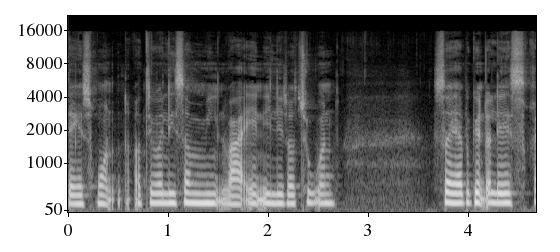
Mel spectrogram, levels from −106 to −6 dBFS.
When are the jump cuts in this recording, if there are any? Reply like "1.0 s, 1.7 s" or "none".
none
